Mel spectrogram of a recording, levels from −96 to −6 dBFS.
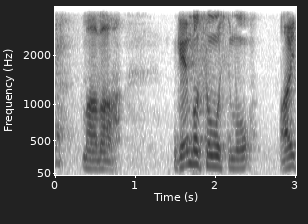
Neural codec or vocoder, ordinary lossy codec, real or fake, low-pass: none; none; real; 3.6 kHz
